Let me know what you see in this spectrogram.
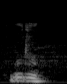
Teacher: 부엌, 키읔은 기역으로 소리가 납니다. 무릎, 피읍이 비읍으로 바뀌어 소리가 납니다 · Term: 음절의 끝소리 규칙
